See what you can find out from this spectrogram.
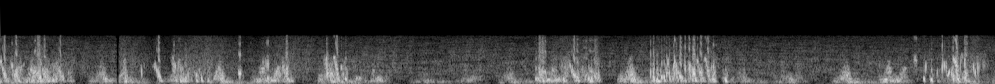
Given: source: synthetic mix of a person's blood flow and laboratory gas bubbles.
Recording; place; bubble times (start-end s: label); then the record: Doppler ultrasound of blood flow; precordium
0.00-0.24 s: bubbles
0.28-0.77 s: bubbles
1.21-1.33 s: bubbles
1.38-1.46 s: bubbles
1.50-1.66 s: bubbles
1.70-2.14 s: bubbles
2.35-2.45 s: bubbles
2.60-2.96 s: bubbles
3.23-3.64 s: bubbles
5.33-6.03 s: bubbles
6.48-7.32 s: bubbles
9.13-9.89 s: bubbles
From the record:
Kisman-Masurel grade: 333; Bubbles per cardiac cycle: rolling drumbeat, 9 or more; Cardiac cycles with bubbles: 50 to 99%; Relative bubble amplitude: loud (0.450 to 0.775); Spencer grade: 3 (all of the cardiac periods contain showers or single bubble signals, but not dominating or overriding the cardiac motion signals); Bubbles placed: only in the low amplitude regions of the cardiac cycle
